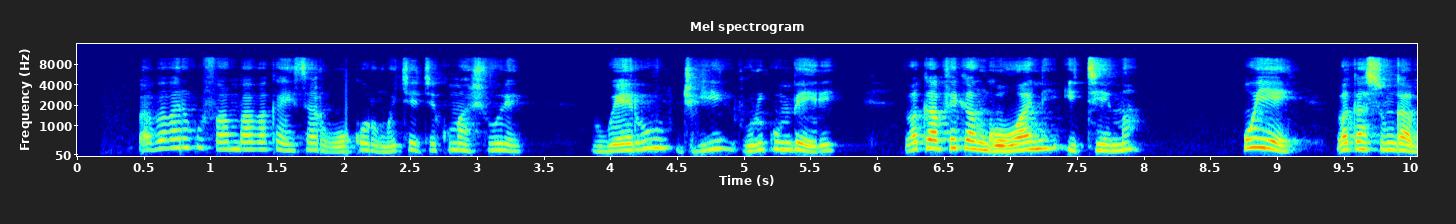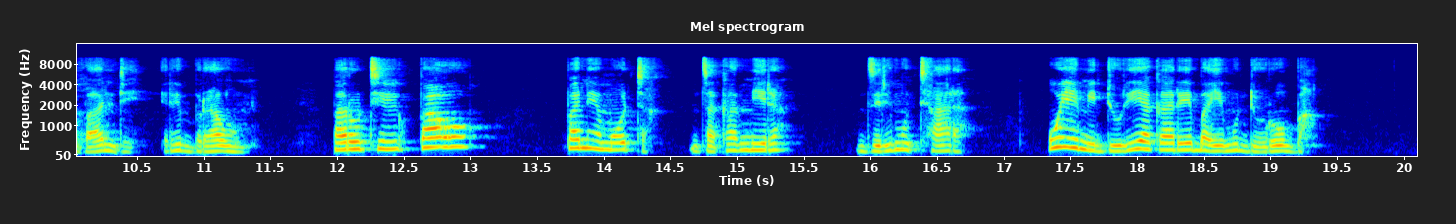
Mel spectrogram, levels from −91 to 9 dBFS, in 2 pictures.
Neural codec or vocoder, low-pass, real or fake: vocoder, 22.05 kHz, 80 mel bands, WaveNeXt; 9.9 kHz; fake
